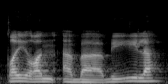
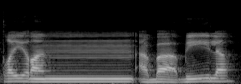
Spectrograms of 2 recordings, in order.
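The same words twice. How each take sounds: First: The n is clear and quick, without nasal hum. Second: The n is held through the nose, nasalized. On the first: The speaker calls it right. "ज़ाहिर करके बिला गुन्ने के जल्दी से पढ़ देंगे" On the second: The speaker calls it wrong. "ऐसे नहीं पढ़ने के ... नाक में नहीं पढ़ेंगे"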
